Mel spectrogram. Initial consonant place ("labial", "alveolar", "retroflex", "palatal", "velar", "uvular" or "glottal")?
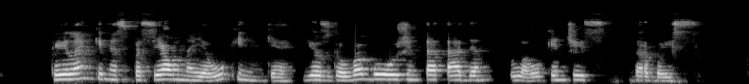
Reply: velar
